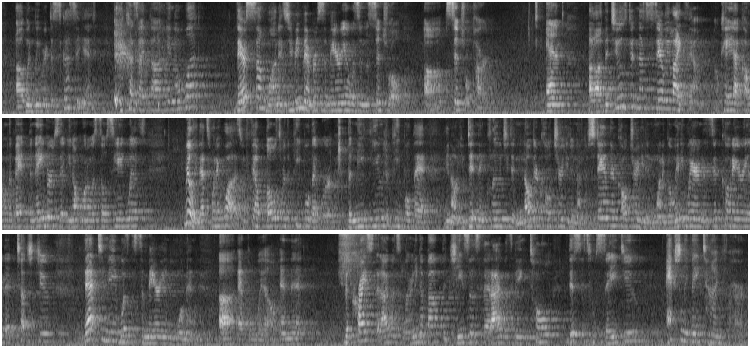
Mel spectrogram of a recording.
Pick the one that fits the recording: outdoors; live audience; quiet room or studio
live audience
